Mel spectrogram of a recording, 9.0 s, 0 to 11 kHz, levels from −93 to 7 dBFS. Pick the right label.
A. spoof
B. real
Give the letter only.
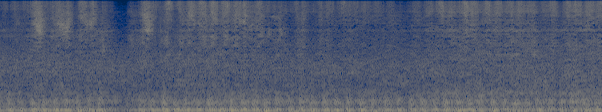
A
